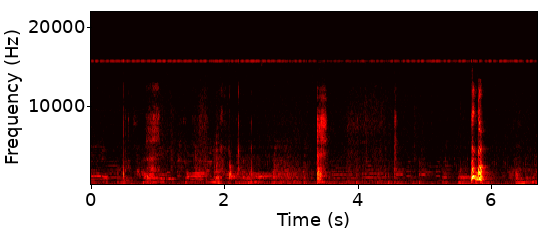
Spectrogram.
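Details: Young boy with hiccups in the morning, May 2010; a few sharp, sudden hiccup sounds in a quiet room with soft background music and the child's voice; hiccups.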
